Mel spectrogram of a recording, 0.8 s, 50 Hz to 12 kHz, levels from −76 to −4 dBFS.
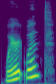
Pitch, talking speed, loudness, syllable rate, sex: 290 Hz, 240 wpm, -15 LUFS, 6.6 syllables/s, female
